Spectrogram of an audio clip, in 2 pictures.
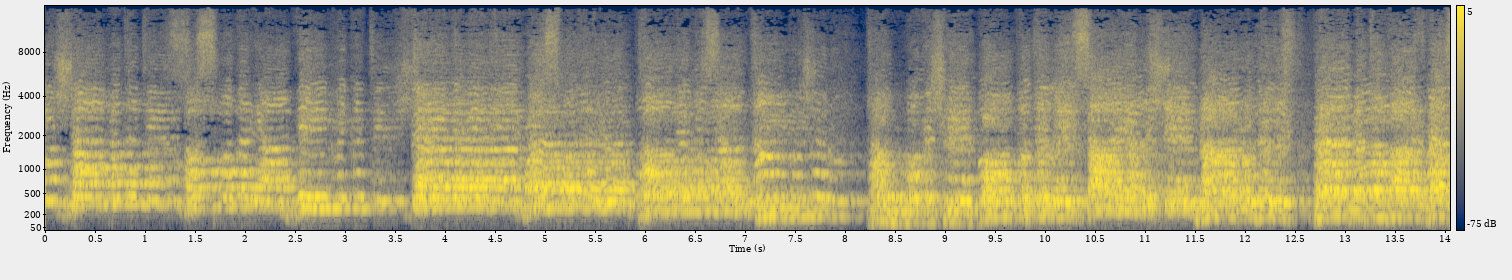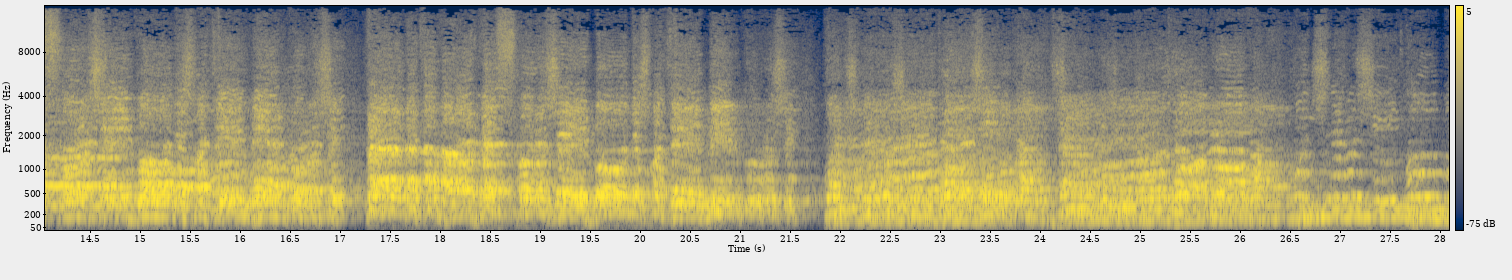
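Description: A Ukrainian folk choir singing a shchedrivka, a New Year's carol, in several voice parts, with lower voices joining about eight seconds in.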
